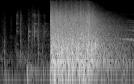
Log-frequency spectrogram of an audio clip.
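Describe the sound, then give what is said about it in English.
Gunfire erupts in a military shooter video game with enemies close by. Quiet scattered noises give way to a sudden loud, sustained burst of rapid shots, which then fades away. “Damn, they are close and firing.”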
